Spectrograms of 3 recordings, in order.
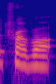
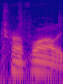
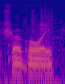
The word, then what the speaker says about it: travois: If we've got the Travois is how you say it. I've been saying it Travois, it's not, it's Travois.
